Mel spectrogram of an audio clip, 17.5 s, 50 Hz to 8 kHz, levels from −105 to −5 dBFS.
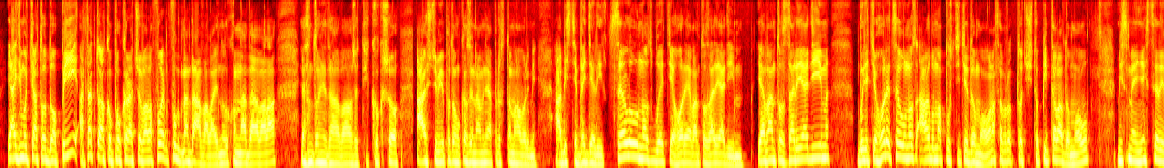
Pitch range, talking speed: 120-150 Hz, 225 wpm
